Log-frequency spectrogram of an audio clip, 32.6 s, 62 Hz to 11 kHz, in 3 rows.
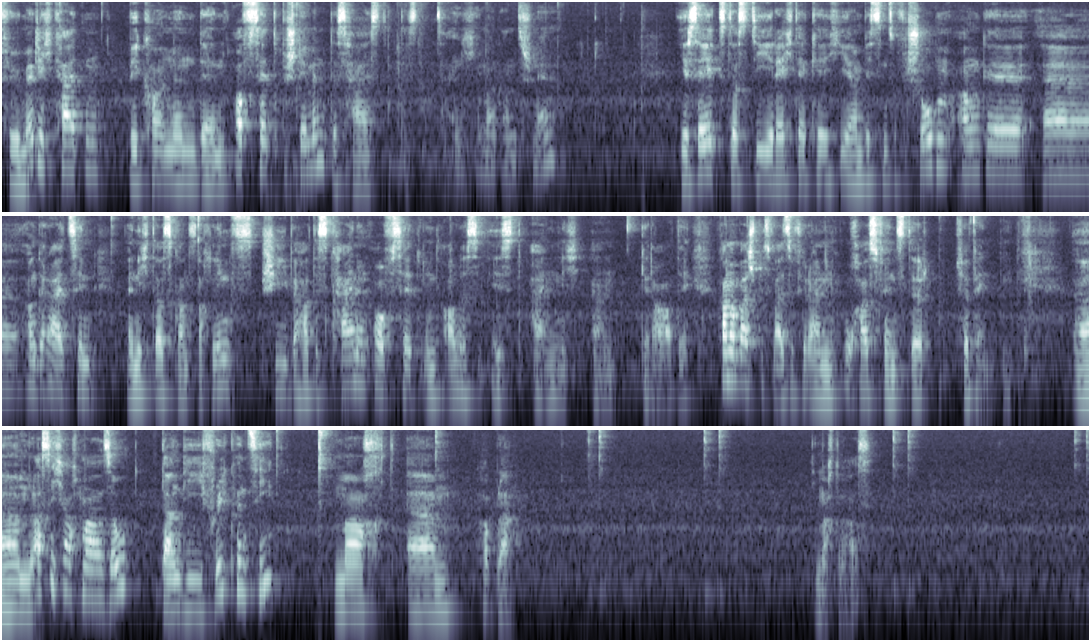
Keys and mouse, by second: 0.6 click, 3.4 middle click, 5.6 middle click, 11.9 click, 18.3 shift+middle click, 20.2 shift+middle click, 24.5 click, 27.6 click, 28.7 click, 30.6 click, 32.4 click.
